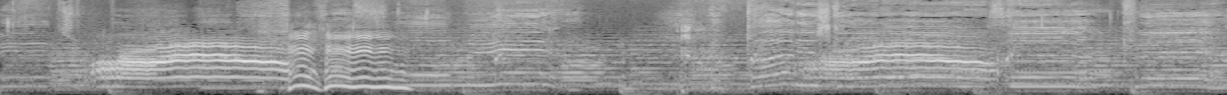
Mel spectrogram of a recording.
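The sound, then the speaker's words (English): Several cats meow loudly in a drawn-out, wavering chorus in a played song recording, long rising and falling yowls overlapping one another over a musical backing, prominent throughout. “They really went all in on those cats, huh?”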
